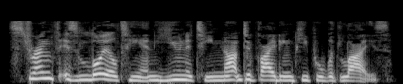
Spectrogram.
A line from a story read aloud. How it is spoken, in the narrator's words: Maya snapped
